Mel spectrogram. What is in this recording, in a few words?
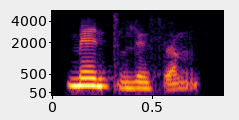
"mentalism", Indian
